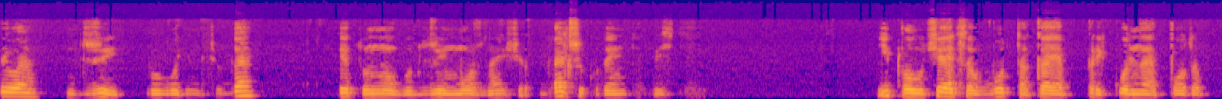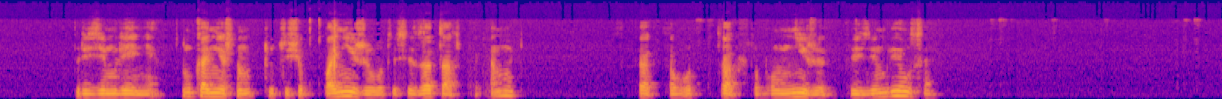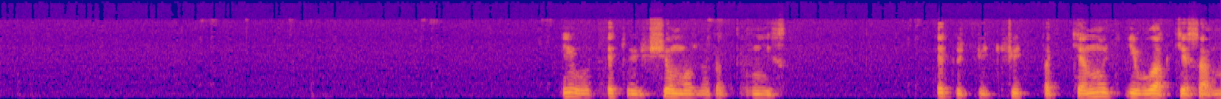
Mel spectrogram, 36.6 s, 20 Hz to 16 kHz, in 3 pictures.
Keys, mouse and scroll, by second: 2.0 middle click, 2.0-2.8 scroll up 1, 3.1 click, 3.6 g, 5.4 middle click, 8.7-9.3 scroll down 2, 15.4 click, 16.8 g, 20.4 click, 20.9 g, 22.9 middle click, 24.1 click, 24.7 g, 26.9 middle click, 27.7 g, 29.9 click, 30.4 g, 33.6 click, 33.9 g.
